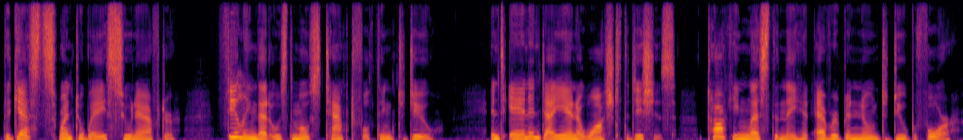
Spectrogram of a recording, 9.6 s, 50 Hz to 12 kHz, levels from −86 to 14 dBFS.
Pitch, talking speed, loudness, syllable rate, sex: 240 Hz, 210 wpm, -17 LUFS, 5.3 syllables/s, female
